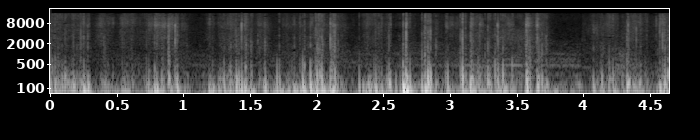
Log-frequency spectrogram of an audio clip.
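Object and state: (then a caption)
Knit cotton polo shirt being scratched. Fingertips and short nails scratch and rub fast and hard on an open-weave knitted cotton polo shirt worn on the chest, close to the microphone. The sound is a dense stream of rough, crackly scraping and crinkling bursts with a heavy low rumble underneath. One louder scrape stands out partway through.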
